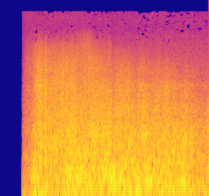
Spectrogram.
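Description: A dense rumbling sound effect in a channel logo intro. It starts about half a second in, holds steady, and begins to fade near the end.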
